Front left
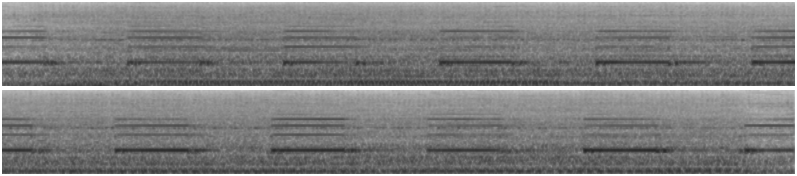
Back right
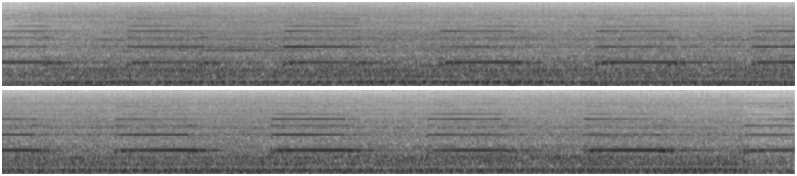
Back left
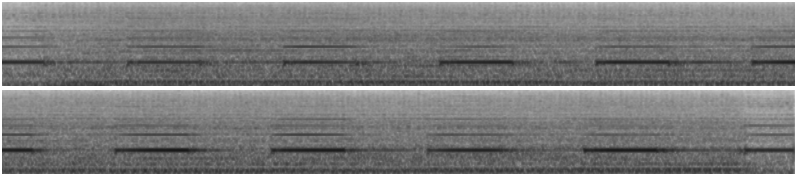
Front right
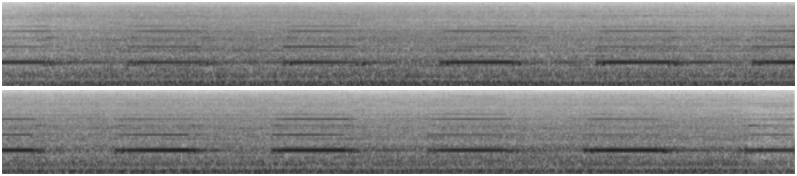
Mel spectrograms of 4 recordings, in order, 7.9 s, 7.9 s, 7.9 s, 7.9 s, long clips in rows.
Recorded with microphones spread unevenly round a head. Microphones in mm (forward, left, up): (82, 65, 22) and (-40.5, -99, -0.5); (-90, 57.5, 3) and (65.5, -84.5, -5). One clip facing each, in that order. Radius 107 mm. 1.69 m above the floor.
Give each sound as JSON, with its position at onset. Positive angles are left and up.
{"t": 0.0, "sound": "an engine running", "azimuth_deg": 130, "distance_m": 2.5}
